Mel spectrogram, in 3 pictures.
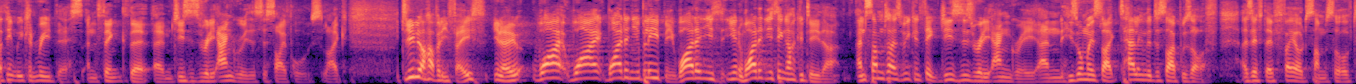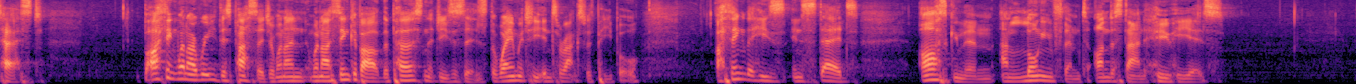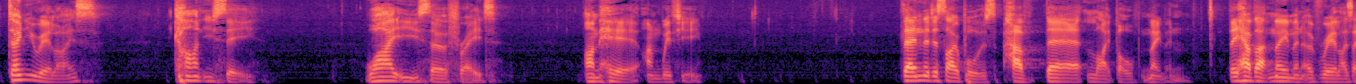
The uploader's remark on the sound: Onelife Conference 2022. Speaking at our 2022 Onelife Conference.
